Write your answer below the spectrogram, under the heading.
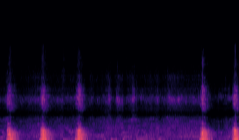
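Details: Basset Hound puppy yapping at a birthday card: three quick sharp barks, a silent gap of about two seconds, then two more. Faint low hum fills the background.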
